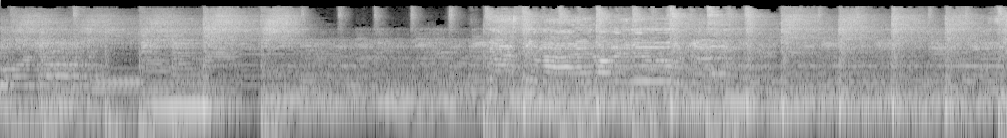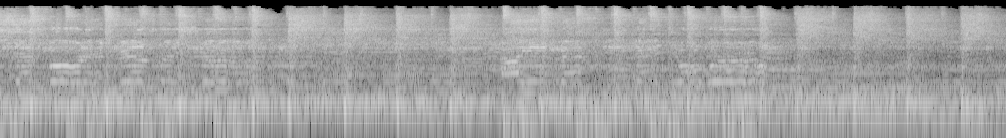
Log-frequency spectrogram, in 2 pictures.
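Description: Live rock band playing loud, with electric guitars, bass guitar and drums. The drums and cymbals drop out about two and a half seconds in and come back in with a steady beat a couple of seconds later.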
